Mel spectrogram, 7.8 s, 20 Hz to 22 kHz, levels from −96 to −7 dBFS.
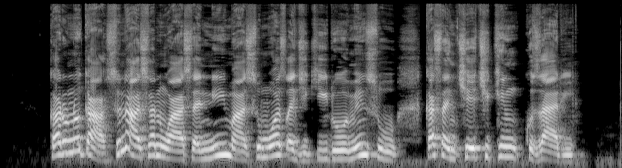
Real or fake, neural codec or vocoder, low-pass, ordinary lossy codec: real; none; none; none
